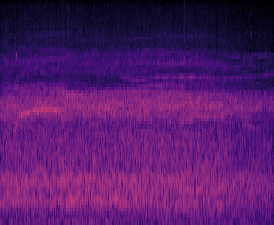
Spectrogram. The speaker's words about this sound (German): Ein gellendes Pfeifkonzert kam da von den Rängen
